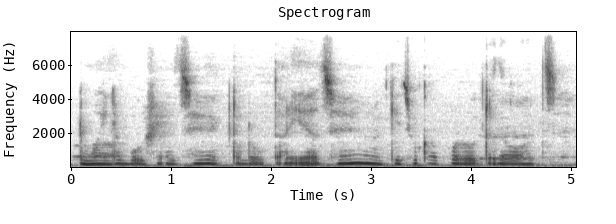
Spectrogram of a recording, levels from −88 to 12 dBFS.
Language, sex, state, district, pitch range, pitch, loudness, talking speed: Bengali, female, Tripura, West Tripura, 200-220 Hz, 210 Hz, -16 LUFS, 165 wpm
